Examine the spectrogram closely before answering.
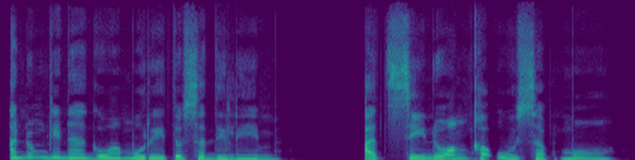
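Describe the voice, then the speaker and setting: Woman voicing an angry, controlling husband, raised pitch. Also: lively intonation, moderate pace, a little mellow, dry recording, clean studio sound, natural voice. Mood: angry, demanding. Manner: demanding, accusing.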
